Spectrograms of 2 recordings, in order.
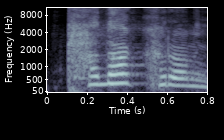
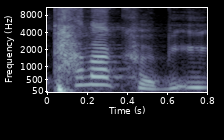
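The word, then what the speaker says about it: תנ״ך: 유대인들의 정경을 타나크라고 해요. 우리는 성경이라고 말하죠. 타나크라는 게 어떤 의미냐면 토라, 느빔, 케투빔 이런 게 뭐냐면 이게 이제 앞에 자음을 따서 타나크라고 읽는 거예요.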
